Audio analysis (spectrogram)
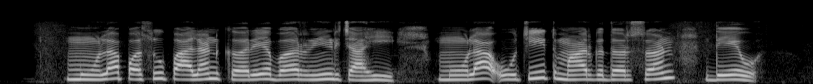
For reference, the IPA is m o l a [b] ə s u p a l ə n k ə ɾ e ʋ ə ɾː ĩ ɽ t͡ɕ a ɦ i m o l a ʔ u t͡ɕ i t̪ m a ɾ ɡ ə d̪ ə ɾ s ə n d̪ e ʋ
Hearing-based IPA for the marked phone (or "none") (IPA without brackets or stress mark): p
